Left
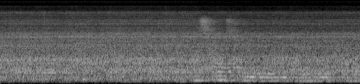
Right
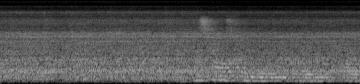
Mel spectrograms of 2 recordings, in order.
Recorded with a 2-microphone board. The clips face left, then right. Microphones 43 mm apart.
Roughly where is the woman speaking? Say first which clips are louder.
Left 2 dB; left.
